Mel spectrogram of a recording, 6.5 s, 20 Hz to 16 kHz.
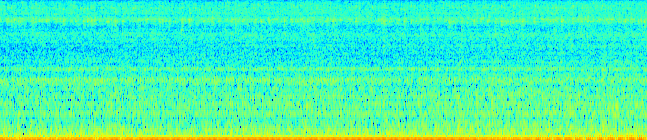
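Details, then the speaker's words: Volvo XC60 D5 diesel, possibly Euro 4, cold start, accelerator floored up to kickdown: flat, labouring drone, revs take about 10 seconds to climb; hesitation felt as fuel starvation, later traced to faulty injectors. "immediately put my foot flat down on the accelerator and not as far as to push the kick down button but all the way to the kick down button um and you can see it took about 10 seconds to start revving there so it feels to me a bit like fuel starvation"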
